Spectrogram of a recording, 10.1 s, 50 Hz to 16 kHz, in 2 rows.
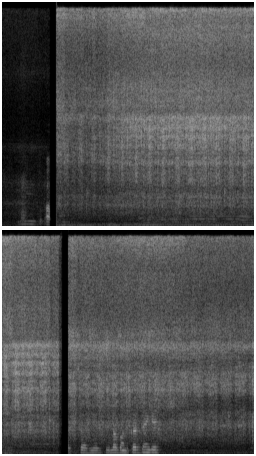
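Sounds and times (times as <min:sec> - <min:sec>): pressure cooker hissing: 0:01.1 - 0:10.0.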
